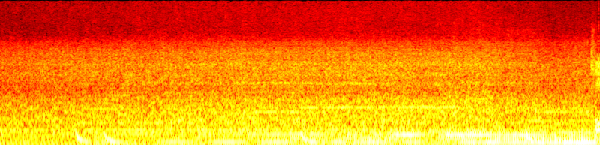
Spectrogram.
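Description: Motorcycle engine running while the bike rides along, mixed with low wind rumble on the microphone, getting louder toward the end.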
